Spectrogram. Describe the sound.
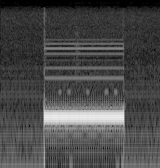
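A telephone line tone sounds while calling for a TV repair: one steady, sustained tone lasting about a second, starting and stopping abruptly. A faint low hum is present before and after it, and no one speaks.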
